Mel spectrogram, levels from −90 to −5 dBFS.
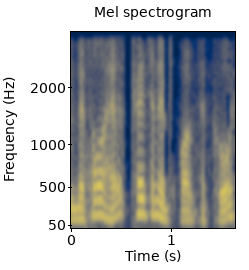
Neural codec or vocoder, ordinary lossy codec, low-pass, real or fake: codec, 16 kHz, 0.5 kbps, FreqCodec, larger model; AAC, 24 kbps; 3.6 kHz; fake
